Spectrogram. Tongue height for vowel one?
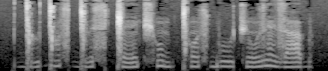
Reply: high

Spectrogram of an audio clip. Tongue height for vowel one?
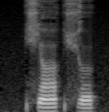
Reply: low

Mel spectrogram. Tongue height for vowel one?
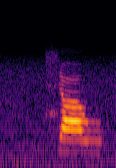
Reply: low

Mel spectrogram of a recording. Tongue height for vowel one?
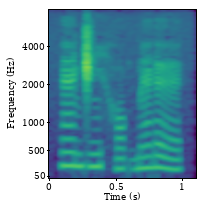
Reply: mid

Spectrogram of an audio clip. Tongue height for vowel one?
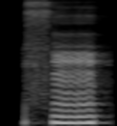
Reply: mid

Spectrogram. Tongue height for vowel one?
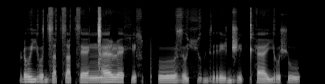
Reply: high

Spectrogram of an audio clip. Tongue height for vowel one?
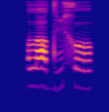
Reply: low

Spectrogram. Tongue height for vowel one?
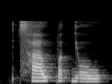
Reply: low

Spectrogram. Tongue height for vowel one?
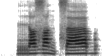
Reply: high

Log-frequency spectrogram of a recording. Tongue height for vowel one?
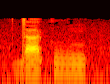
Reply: low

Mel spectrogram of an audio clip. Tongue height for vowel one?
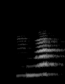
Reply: high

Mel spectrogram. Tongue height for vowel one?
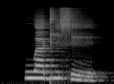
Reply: low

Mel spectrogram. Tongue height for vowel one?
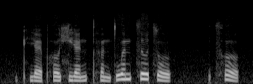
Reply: mid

